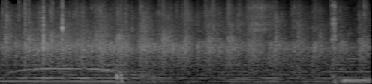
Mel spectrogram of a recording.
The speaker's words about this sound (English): Get a Lord a hand clap again.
